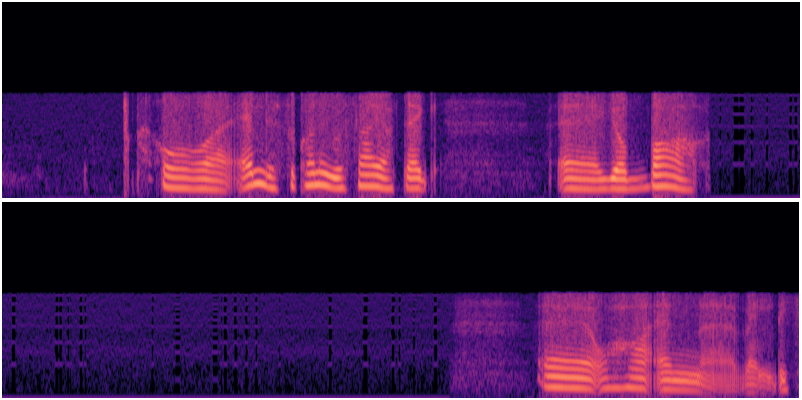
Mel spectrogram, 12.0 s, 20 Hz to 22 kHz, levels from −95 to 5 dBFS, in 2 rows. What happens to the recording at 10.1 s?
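At 10.1 s the speech carries the G.726 ADPCM damage present throughout: at 16 kbit/s only 2 bits code each sample's difference from a prediction, so a harsh, rasping hiss rides on the sound and swells with its level. A spectrogram shows noise smeared between harmonics, nothing above 3.9 kHz, and a narrow telephone band of 150 Hz to 3.5 kHz.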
